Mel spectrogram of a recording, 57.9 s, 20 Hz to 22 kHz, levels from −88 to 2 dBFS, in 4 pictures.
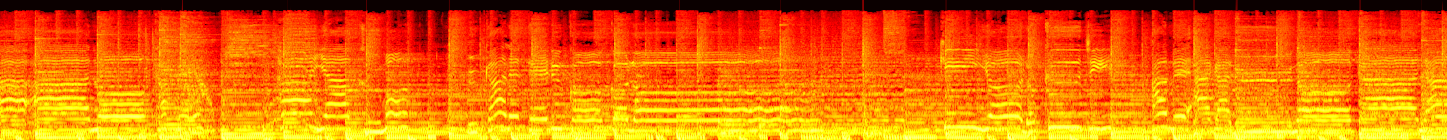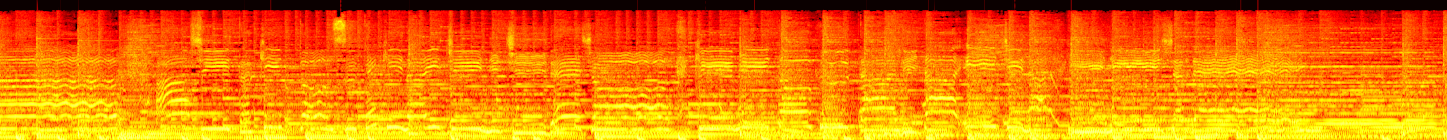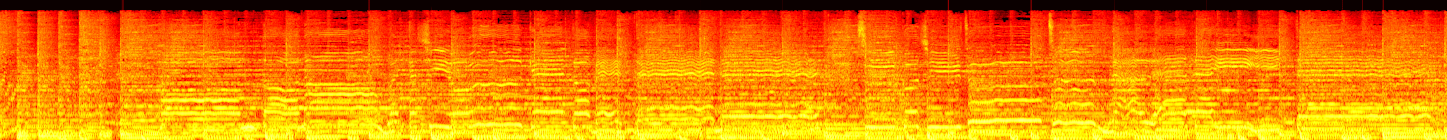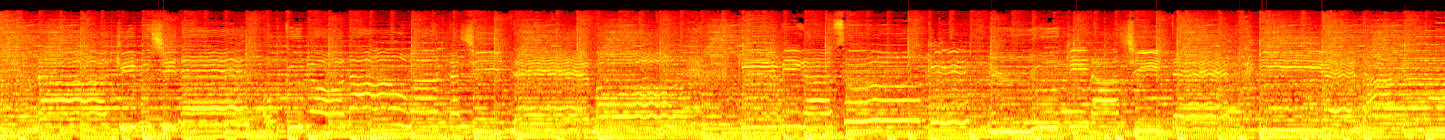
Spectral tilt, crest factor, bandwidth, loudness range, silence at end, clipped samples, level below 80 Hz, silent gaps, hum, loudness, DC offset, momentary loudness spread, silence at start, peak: -4.5 dB/octave; 12 dB; 16.5 kHz; 2 LU; 0 s; under 0.1%; -24 dBFS; none; none; -11 LUFS; under 0.1%; 2 LU; 0 s; 0 dBFS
